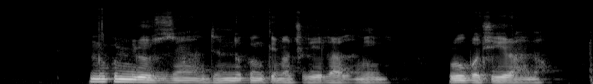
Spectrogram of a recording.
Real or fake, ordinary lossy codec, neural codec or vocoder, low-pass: fake; none; codec, 44.1 kHz, 7.8 kbps, Pupu-Codec; 14.4 kHz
